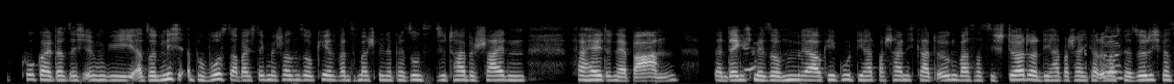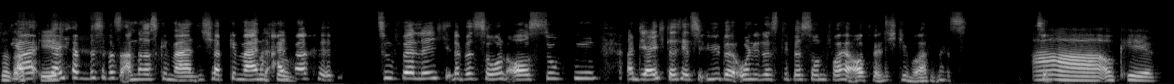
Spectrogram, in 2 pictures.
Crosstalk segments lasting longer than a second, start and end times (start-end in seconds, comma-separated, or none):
none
